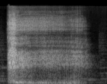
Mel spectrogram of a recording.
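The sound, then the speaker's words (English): A person voices a single loud, rough bark in imitation of a dire wolf, held for over a second before cutting off into quiet. “Give me a bark if I go attack.”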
